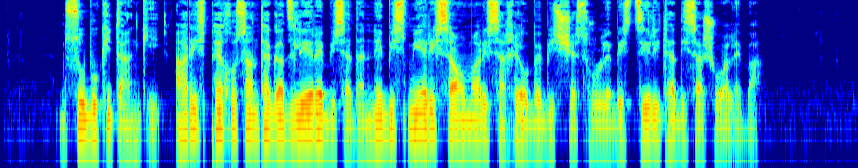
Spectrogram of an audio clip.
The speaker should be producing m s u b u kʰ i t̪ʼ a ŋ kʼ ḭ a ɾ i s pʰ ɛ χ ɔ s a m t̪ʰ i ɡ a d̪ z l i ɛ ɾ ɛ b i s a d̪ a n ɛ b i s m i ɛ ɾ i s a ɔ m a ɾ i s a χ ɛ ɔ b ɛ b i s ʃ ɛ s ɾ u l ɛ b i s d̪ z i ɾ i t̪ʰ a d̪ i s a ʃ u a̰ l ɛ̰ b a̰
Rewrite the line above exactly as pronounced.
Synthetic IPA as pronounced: m s u b u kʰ i t̪ʼ a ŋ kʼ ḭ a ɾ i s pʰ ɛ χ ɔ s a n t̪ʰ a ɡ a d̪ z l i ɛ ɾ ɛ b i s a d̪ a n ɛ b i s m i ɛ ɾ i s a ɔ m a ɾ i s a χ ɛ ɔ b ɛ b i s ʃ ɛ s ɾ u l ɛ b i s d̪ z i ɾ i t̪ʰ a d̪ i s a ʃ u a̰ l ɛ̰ b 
